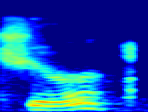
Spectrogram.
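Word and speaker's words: Scherer: beneficial to the community thank you um mr shearer or mrs griffith do you have a comment please yes uh thank you mr chairman uh can you hear me all right this is shearer yes could you spell your last name for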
